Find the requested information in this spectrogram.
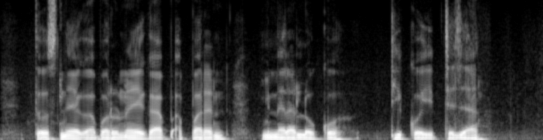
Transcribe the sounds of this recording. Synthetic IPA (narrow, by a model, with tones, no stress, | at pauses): to˨˦sne˦ka˨pa˨ɾo˦no˦e˦ka˨pa̰˨pːa˦ɾɛ˦n | mi˦na˦ɾa˦lo˦kːo˦ | ti˦kːo˨i˨t̚t͡ʃe˦d͡ʒaː˦ŋ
